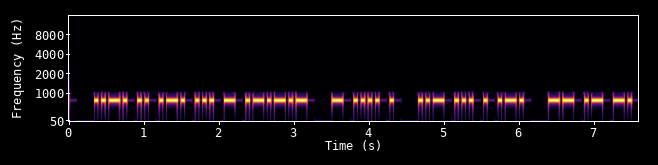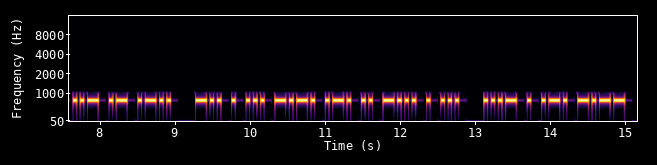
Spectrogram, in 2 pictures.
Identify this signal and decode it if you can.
Morse code, heard as a keyed tone, about 25 wpm, 750 Hz. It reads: FIRST. THE USER MANUAL DESCRIBES VERY
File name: Archive / 25 WPM / 25WPM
